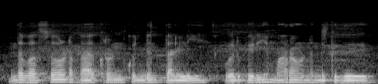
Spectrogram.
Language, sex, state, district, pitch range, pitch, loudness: Tamil, male, Tamil Nadu, Kanyakumari, 95-105 Hz, 100 Hz, -16 LUFS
